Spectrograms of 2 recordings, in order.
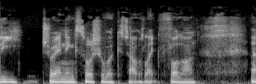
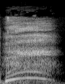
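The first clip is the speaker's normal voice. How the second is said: sharp higher mock gasp; shocked gasp; 14 semitones higher than usual. Family hearing a four-year-old swear, mock gasp. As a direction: gasp like the whole family did.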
